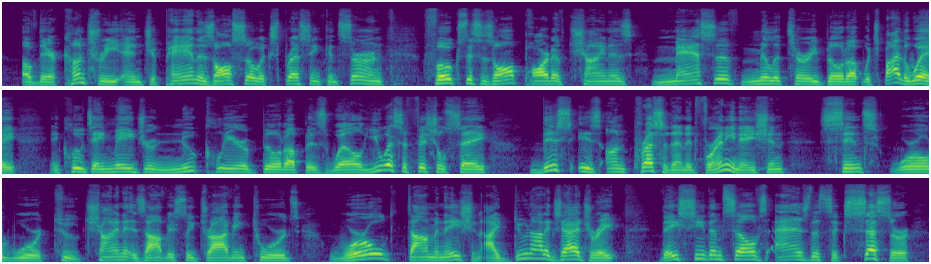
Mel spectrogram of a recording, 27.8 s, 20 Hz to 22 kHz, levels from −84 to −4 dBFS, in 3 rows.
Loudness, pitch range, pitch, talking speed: -22 LUFS, 120-165 Hz, 135 Hz, 130 wpm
